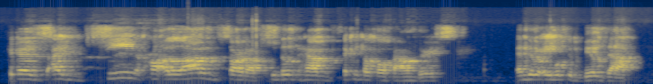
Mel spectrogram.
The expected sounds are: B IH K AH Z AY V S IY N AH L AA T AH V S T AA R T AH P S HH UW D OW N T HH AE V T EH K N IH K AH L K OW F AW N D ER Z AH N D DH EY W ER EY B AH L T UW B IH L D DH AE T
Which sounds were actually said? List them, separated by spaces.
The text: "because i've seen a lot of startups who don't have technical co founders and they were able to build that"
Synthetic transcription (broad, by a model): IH K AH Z AY V S IY N AH L AA T AH V S T AA R T AH P S HH UW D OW L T HH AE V T EH K N IH K AH L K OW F AW N D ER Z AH N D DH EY W ER EY B AH L T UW B IH L D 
